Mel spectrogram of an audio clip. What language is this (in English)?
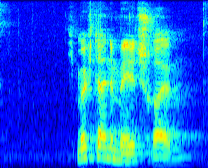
German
